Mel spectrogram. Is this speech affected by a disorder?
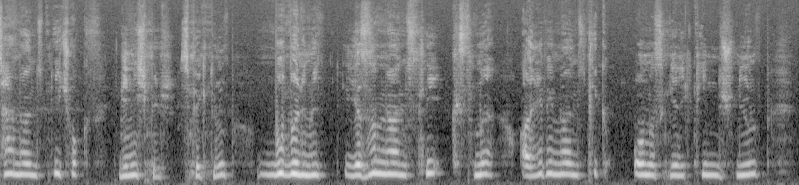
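Yes: cerebral palsy; from birth, no speech or walking until age 6, misdiagnosed intellectual disability at age 5; hand tremor, unable to write by hand; school speech difficulty, reading not fluent, practised reading aloud before mirror.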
